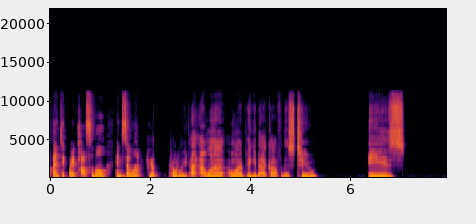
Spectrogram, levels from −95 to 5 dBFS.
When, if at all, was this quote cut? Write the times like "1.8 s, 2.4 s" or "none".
1.2 s, 1.9 s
